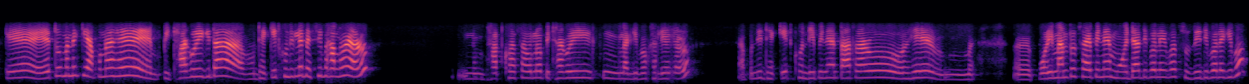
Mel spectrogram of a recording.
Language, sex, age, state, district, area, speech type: Assamese, female, 30-45, Assam, Charaideo, urban, conversation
